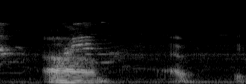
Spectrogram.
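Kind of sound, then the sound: animal, cat meowing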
